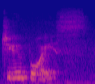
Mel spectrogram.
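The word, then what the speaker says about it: Du Bois: going to use the words of w.e.b dubois due voice and i triple checked on how to pronounce that name it refers to the dual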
